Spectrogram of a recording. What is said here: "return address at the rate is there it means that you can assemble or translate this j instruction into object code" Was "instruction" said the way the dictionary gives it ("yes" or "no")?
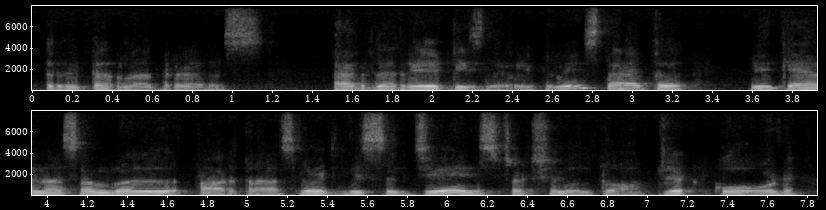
yes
